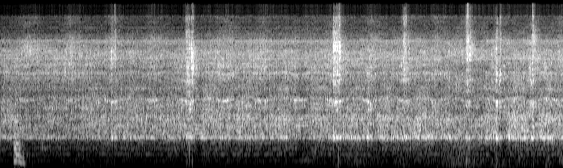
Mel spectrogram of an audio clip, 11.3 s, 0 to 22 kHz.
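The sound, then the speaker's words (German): An immersion blender whirs steadily while making mayonnaise from an egg and 200 millilitres of oil in a narrow, tall measuring cup, a continuous buzzing motor drone with a bright whine, punctuated by occasional sharp clicks and knocks against the container. No one speaks. “Entschuldigung, den Pürierstab, den Aufsatz noch ein bisschen abschlagen.”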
